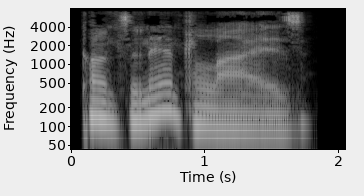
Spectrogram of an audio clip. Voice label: "consonantalization", English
